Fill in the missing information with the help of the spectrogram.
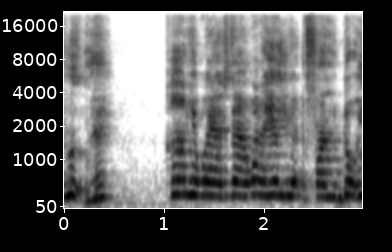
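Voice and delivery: imitating a bossy inmate scolding. Charles scolding Michael in line.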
